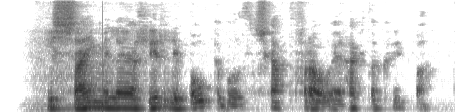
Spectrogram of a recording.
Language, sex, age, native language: Icelandic, male, 20-29, Icelandic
